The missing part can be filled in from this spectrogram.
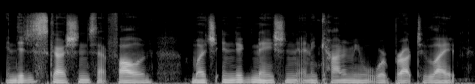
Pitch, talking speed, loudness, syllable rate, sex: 95 Hz, 165 wpm, -21 LUFS, 5.8 syllables/s, male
